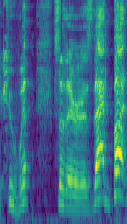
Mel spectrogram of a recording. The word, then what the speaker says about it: HWYLA: That's how you say it, by the way, Kuwip.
